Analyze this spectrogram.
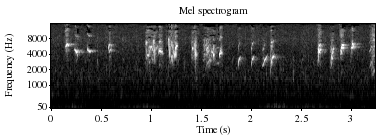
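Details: Goldfinch in nature singing short sequences of clear, high chirps and brief twittery notes, spaced unevenly, with a quiet hiss in the background.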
